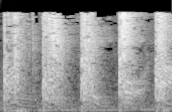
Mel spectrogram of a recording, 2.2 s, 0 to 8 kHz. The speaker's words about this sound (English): I want you to take your hands and clap them 10 times.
